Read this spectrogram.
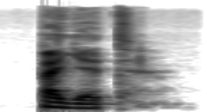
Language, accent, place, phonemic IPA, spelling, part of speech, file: French, France, Lyon, /pa.jɛt/, paillette, noun, LL-Q150 (fra)-paillette.wav
- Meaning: sequin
